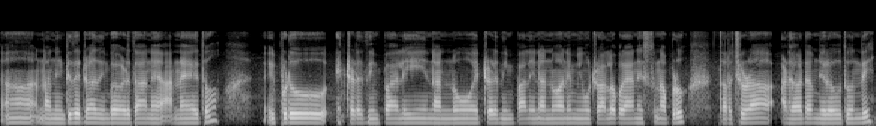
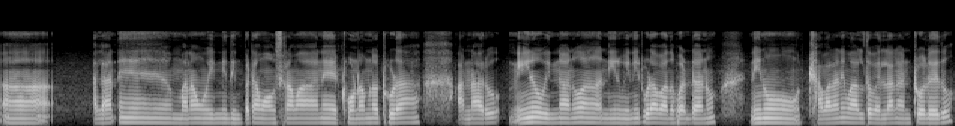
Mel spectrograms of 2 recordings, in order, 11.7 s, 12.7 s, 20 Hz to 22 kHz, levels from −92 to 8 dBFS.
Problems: none marked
